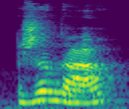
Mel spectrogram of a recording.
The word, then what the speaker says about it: жена: Жена means wife, and there is a new pronunciation rule about же. Here we pronounce like жи. It's middle between y and e, жена.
